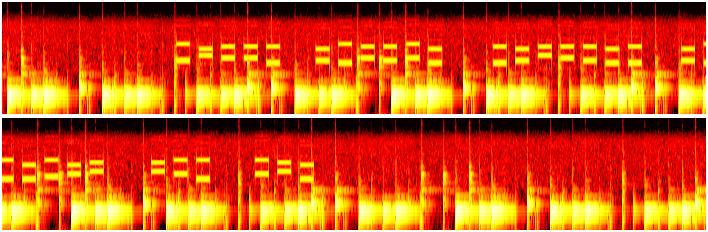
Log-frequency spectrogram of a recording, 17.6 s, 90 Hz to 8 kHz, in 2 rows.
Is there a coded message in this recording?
Yes: DTMF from 2.2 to 12.7 s, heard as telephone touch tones, dialled by machine, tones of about 170 ms. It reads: 6*882 438591 2408512 431670 093 901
